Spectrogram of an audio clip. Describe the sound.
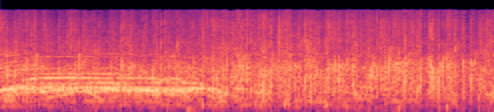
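An audience applauds a comic at a stand-up show, a dense, steady wash of clapping that holds at an even level throughout.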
